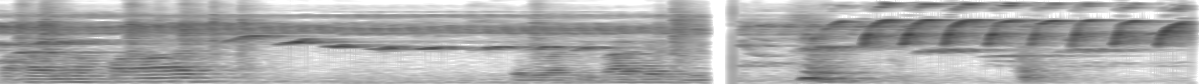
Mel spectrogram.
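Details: Champion white-rumped shama (murai batu) with rich mimicked material: mixed high whistles and harsh chattering, a short break, then a fast loud series of rising looped notes repeated several times per second.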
